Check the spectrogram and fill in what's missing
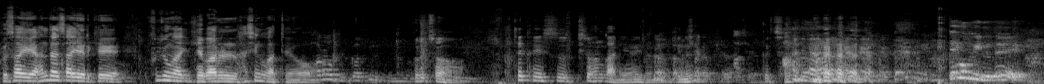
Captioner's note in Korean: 웃음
